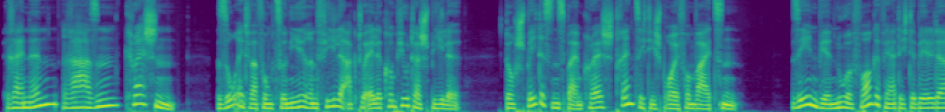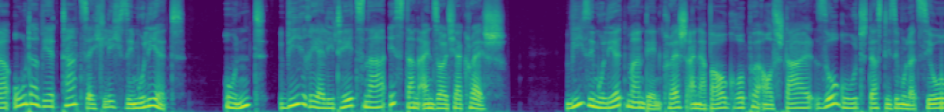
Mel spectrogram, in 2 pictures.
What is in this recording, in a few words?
corporate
